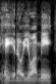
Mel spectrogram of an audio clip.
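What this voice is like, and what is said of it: Poor Beetlejuice character impression. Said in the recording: “Beetlejuice is like smiling, showing like horrific teeth and going like ... That's my horrible impression.”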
